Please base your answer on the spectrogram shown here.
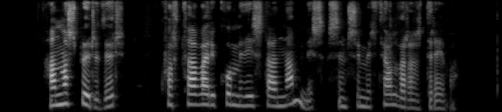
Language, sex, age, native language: Icelandic, female, 50-59, Icelandic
